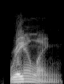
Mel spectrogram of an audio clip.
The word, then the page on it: railing: American English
